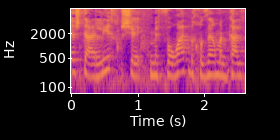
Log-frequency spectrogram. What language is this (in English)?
Hebrew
